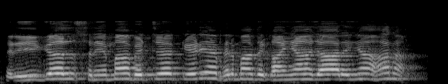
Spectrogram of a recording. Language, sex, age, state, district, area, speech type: Punjabi, male, 60+, Punjab, Barnala, rural, read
